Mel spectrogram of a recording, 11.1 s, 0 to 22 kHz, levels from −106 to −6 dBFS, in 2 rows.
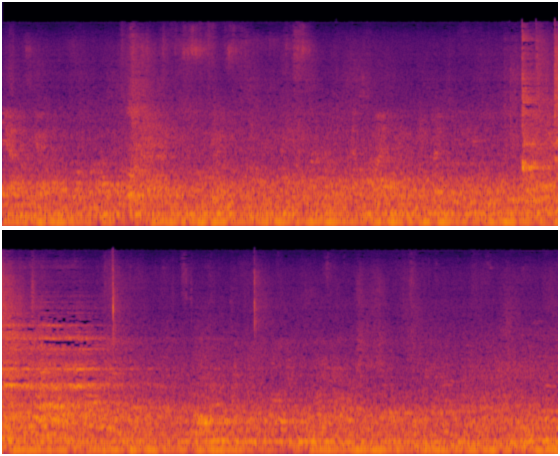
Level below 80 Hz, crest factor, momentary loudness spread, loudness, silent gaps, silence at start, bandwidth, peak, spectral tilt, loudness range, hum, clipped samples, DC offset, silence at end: -40 dBFS; 22 dB; 7 LU; -34 LUFS; none; 0 s; 16 kHz; -12 dBFS; -5 dB/octave; 4 LU; none; under 0.1%; under 0.1%; 0 s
